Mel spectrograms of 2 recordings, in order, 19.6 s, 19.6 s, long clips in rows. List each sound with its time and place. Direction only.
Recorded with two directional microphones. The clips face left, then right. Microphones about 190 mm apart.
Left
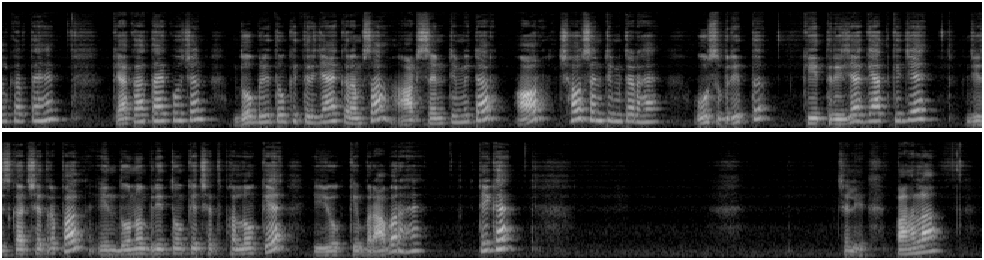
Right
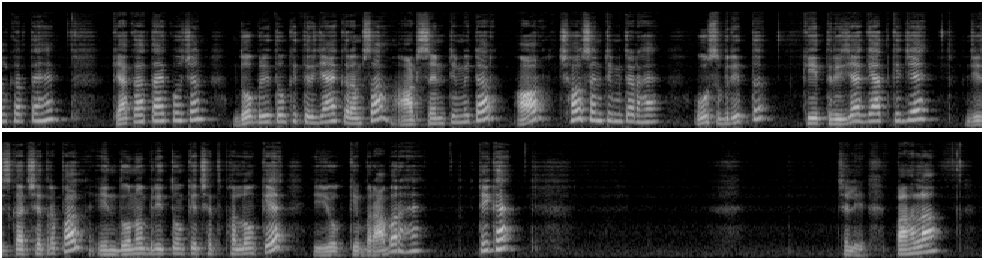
0.0 s speech: 25° right (ahead or behind)
14.5 s a sound: 20° right (ahead or behind)
18.1 s speech: 25° right (ahead or behind)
